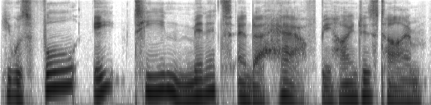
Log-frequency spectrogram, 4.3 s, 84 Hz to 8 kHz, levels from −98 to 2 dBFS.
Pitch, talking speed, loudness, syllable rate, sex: 115 Hz, 155 wpm, -16 LUFS, 3.7 syllables/s, male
